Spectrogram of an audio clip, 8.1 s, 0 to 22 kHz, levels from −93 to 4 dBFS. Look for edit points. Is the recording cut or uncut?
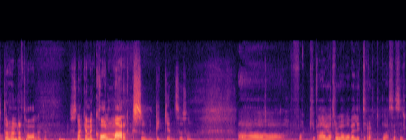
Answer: uncut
